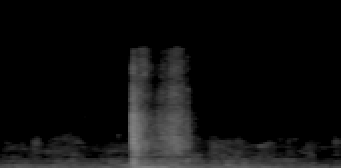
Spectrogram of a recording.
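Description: A computer game plays a short whoosh as a card lands.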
